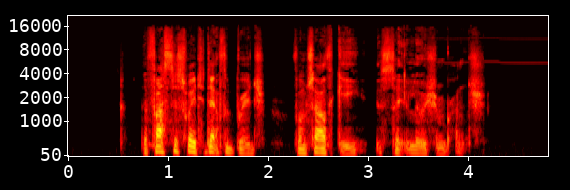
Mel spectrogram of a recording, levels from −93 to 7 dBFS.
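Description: From 3.39 s to the end of the speech, a switching supply whistle comes in. A switching power supply drops into an audible burst mode, or beats against another, and leaks a high tone wandering between about 5.5 and 5.7 kHz, sitting roughly 40 dB below the speech. Unlike a fixed interference tone or mains hum, its pitch slides within that band as the load on the supply shifts.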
